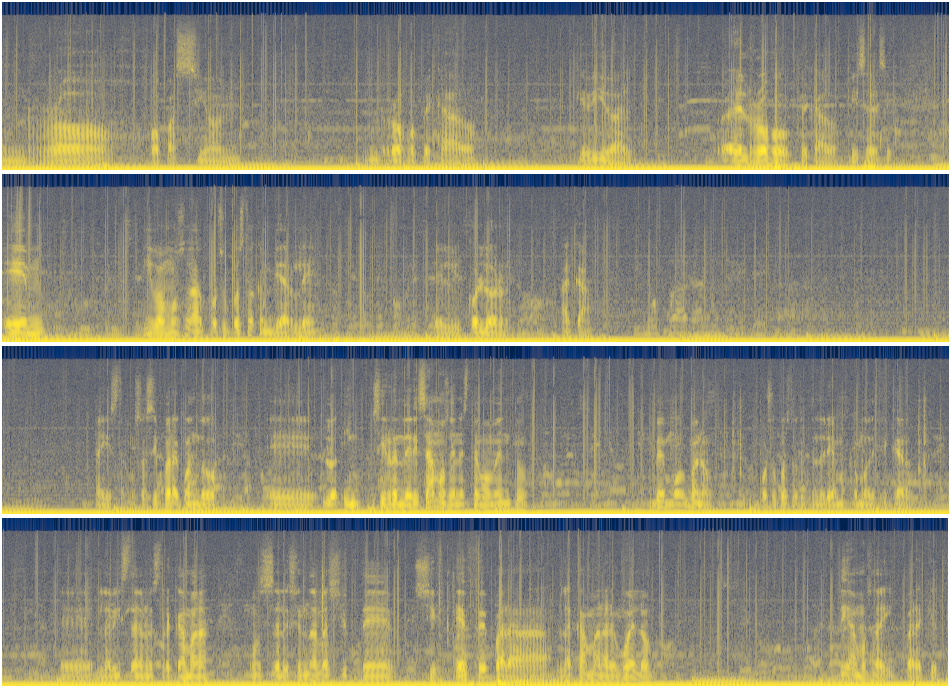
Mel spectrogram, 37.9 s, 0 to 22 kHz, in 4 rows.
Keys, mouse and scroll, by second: 1.3-2.2 drag, 2.9-4.1 drag, 11.9 click, 14.7-15.3 scroll down 1, 15.7 click, 16.4-18.1 drag, 18.5-19.7 drag, 23.5 F12, 26.3 Escape, 28.2 KP_0, 31.3 right click, 32.8 shift+f, 33.1-33.5 shift+scroll down 3, 35.5 click.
